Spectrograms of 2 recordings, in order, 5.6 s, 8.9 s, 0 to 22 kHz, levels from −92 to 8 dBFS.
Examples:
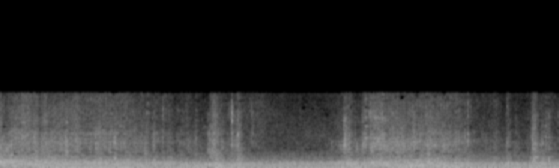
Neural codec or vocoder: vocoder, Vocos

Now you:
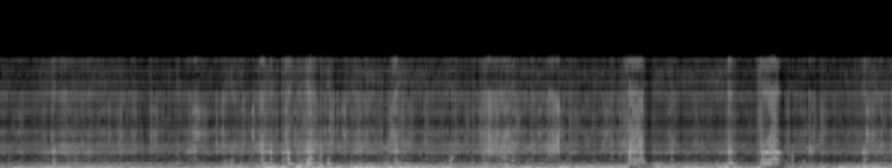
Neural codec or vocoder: vocoder, BigVGAN v2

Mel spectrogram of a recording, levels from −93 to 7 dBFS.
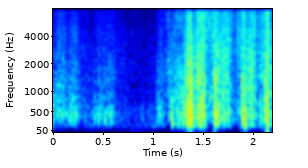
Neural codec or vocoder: none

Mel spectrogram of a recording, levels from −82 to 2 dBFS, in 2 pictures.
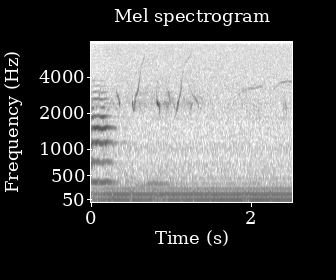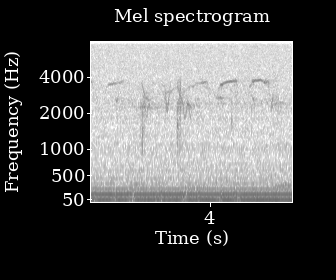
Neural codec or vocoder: vocoder, BigVGAN v2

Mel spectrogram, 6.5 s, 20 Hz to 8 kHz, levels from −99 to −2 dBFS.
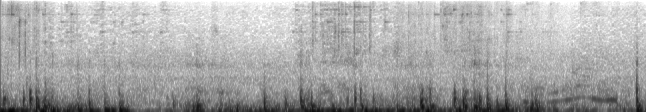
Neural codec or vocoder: none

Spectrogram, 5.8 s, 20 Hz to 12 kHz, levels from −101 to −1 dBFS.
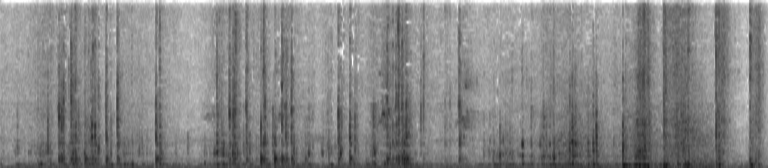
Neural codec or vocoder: none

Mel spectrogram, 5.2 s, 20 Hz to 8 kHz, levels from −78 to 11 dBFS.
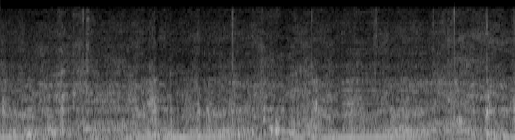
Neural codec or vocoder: codec, SNAC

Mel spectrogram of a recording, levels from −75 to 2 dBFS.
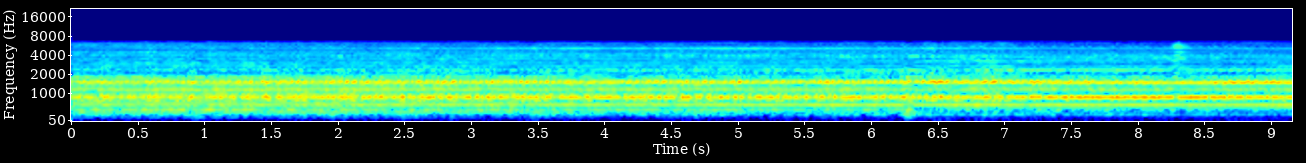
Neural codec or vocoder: vocoder, HiFi-GAN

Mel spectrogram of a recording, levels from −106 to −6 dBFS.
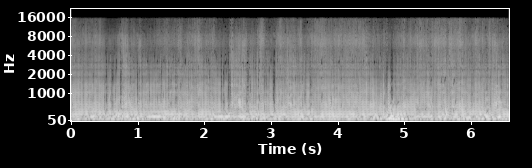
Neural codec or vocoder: vocoder, BigVGAN v2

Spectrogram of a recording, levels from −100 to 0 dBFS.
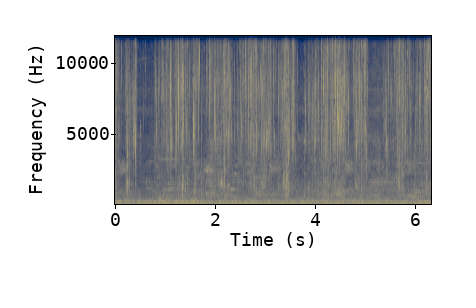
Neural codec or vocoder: none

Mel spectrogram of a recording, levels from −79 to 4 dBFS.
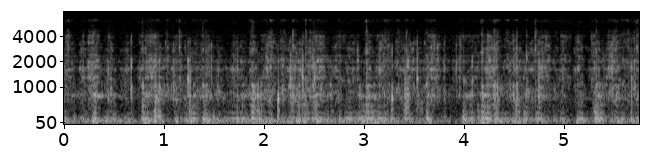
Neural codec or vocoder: vocoder, HiFi-GAN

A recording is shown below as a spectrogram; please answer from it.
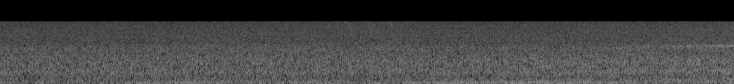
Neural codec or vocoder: none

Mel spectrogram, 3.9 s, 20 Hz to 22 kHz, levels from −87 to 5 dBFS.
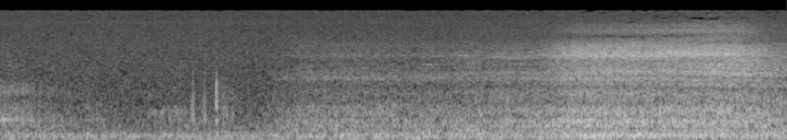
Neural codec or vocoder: none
